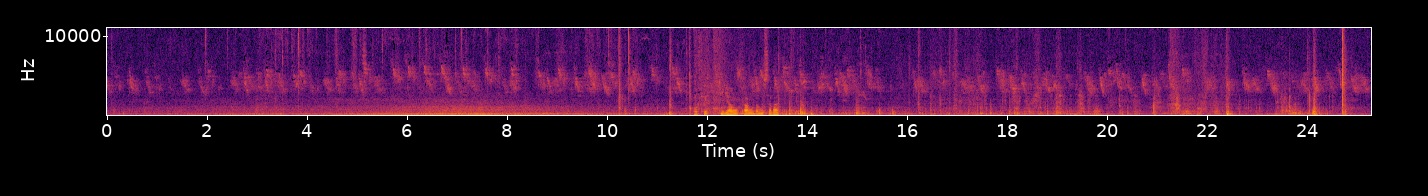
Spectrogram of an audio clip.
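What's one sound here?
Cables rustle and tap against plastic trim as they are handled close by.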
